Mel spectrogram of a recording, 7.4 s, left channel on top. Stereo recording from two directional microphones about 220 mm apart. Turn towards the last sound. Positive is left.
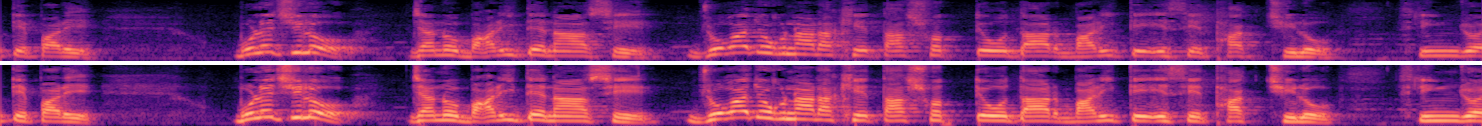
turn(degrees=-45)  # may be behind; listen again after turning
